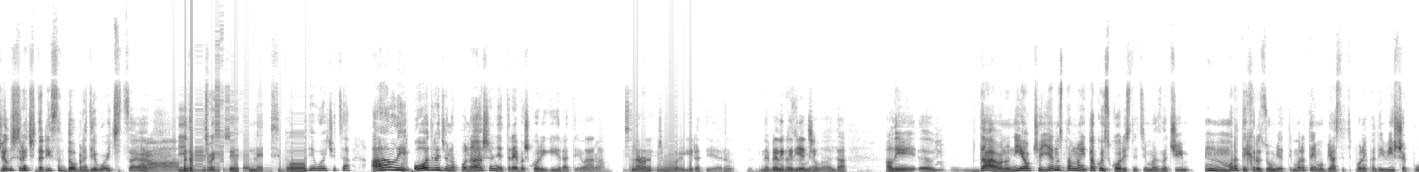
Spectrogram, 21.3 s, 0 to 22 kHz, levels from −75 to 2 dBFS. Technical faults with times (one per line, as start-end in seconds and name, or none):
2.59-4.61 robotic sound from repeated short buffers
8.97-10.38 robotic sound from repeated short buffers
